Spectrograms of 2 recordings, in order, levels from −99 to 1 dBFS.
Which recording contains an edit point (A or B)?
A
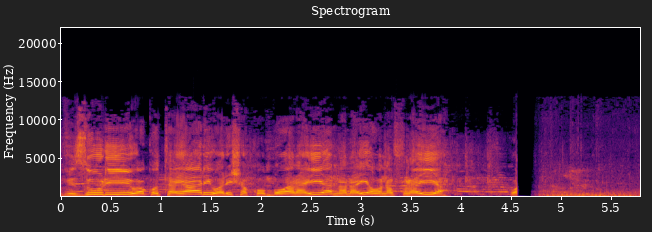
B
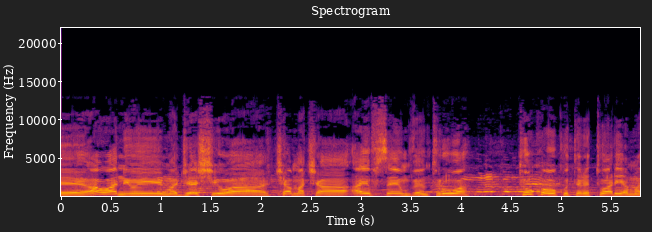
A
